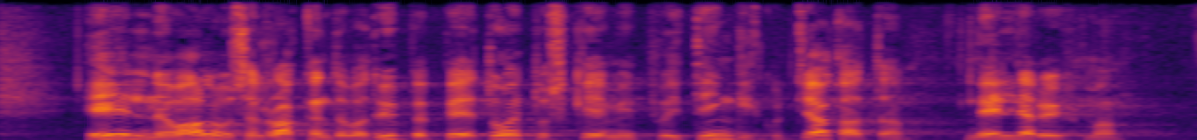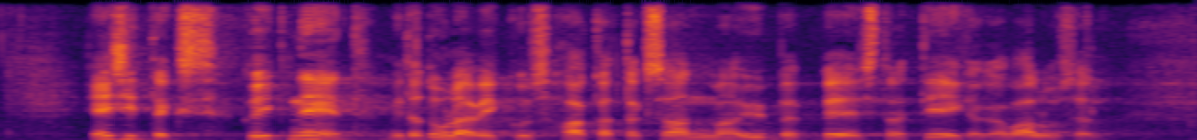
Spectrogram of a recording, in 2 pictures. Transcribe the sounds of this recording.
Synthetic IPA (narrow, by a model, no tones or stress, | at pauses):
e̞ːlnevɑluse̞lrɑkˑːe̞nd̪ɑvɑd̪yːpe̞pe̞ːt̪o̞e̞t̪ːˑuske̞ːmibvɤjt̪iŋɡlikult̪jɑɡ̥ɑd̪̥ɑ | ne̞lʲːjɑɾyhmɑ | e̞s̬ʲit̪ːˑe̞kskɤjkˑne̞ːd̪̥mid̪̥ɑt̪ule̞vikushɑkːˑɑt̪ːˑɑkseɑnd̪̥mɑyːpe̞pe̞ːst̪rɑt̪ːˑe̞ːɡ̥iɑɡ̥ɑvɑluse̞l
